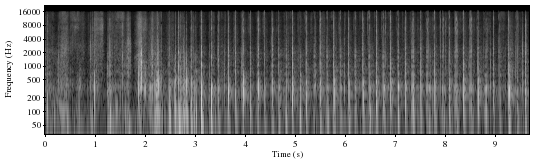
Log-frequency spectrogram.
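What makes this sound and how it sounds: A paper book is tapped in quick, uneven bursts, producing dozens of short, dry taps that die away almost instantly. Softer scratchy rustling in the first couple of seconds gives way to steadier, crisper tapping through the rest of the clip.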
